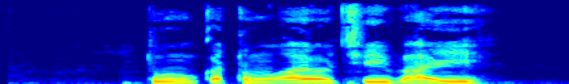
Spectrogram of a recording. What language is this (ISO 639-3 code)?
gig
